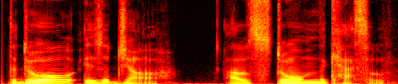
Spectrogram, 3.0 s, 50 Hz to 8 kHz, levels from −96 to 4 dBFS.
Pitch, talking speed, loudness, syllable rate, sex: 115 Hz, 160 wpm, -17 LUFS, 4.2 syllables/s, male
